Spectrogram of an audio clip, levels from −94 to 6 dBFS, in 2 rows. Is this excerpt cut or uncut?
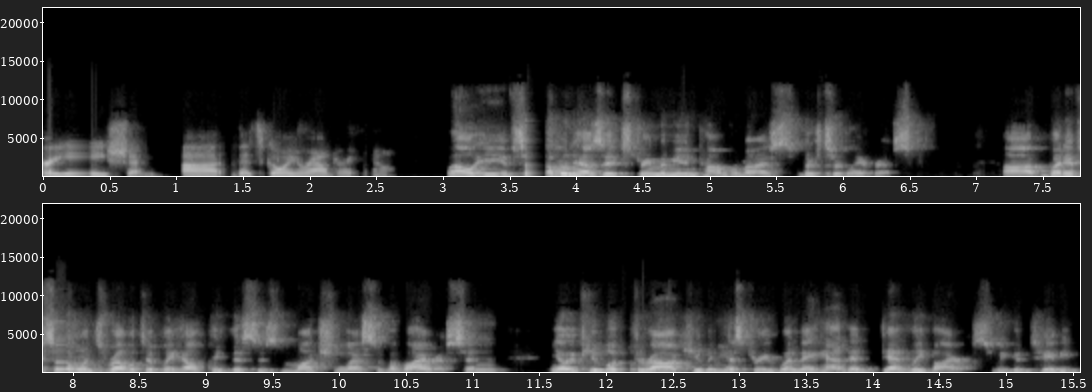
uncut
